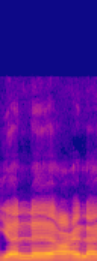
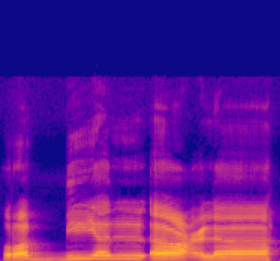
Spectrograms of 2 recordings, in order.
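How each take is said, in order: First: यल आला with the लाम wobbling, the way not to recite it; mock wrong recitation; wrong lam. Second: रब्बियल आला slow, the लाम held steady and the end आला stretched; steady lam. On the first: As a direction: shake the लाम in यल आला on purpose as the mistake. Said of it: "ऐसे नहीं पढ़ना". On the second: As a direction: stretch आला for two counts, lam kept still. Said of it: "stable रखना है". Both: Shown as a demonstration.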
